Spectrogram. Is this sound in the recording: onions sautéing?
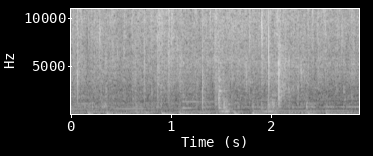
yes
